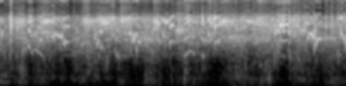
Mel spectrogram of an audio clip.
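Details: Budgerigars chirping in a dense, continuous chatter of overlapping high, quick twitters and squeaky notes, many birds calling at once without pause.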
